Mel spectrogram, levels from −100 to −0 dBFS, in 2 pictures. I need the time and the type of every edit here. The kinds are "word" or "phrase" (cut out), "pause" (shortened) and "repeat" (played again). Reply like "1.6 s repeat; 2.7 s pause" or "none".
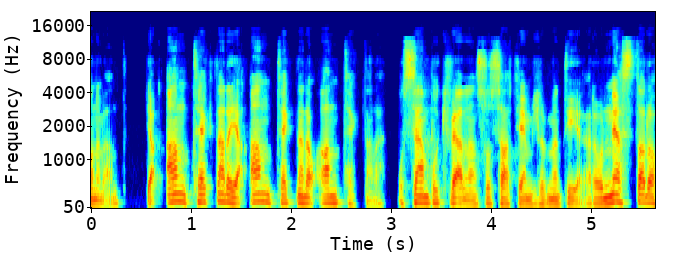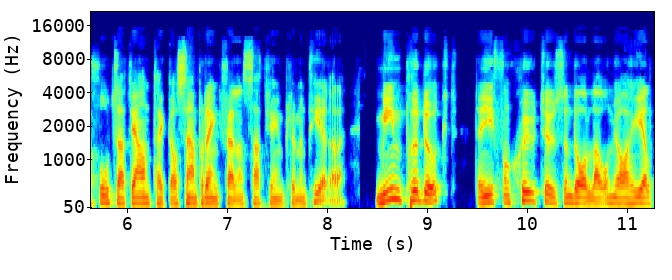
3.0 s pause; 8.3 s pause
